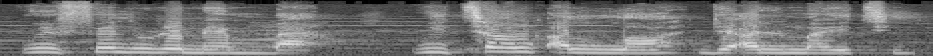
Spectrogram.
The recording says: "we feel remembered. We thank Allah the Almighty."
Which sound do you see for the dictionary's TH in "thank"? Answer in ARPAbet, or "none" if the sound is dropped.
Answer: T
